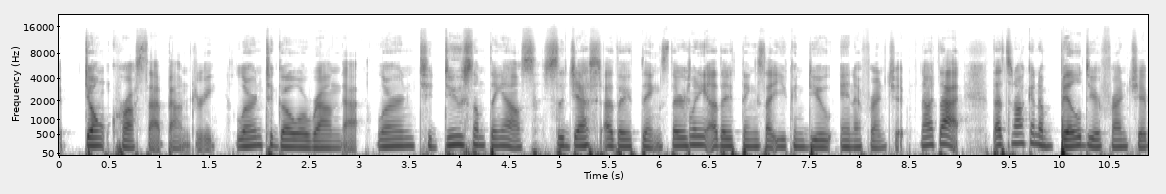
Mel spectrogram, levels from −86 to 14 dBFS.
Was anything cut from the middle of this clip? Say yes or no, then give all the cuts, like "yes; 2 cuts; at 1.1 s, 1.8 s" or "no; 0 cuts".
yes; 4 cuts; at 1.7 s, 3.1 s, 6.3 s, 8.8 s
